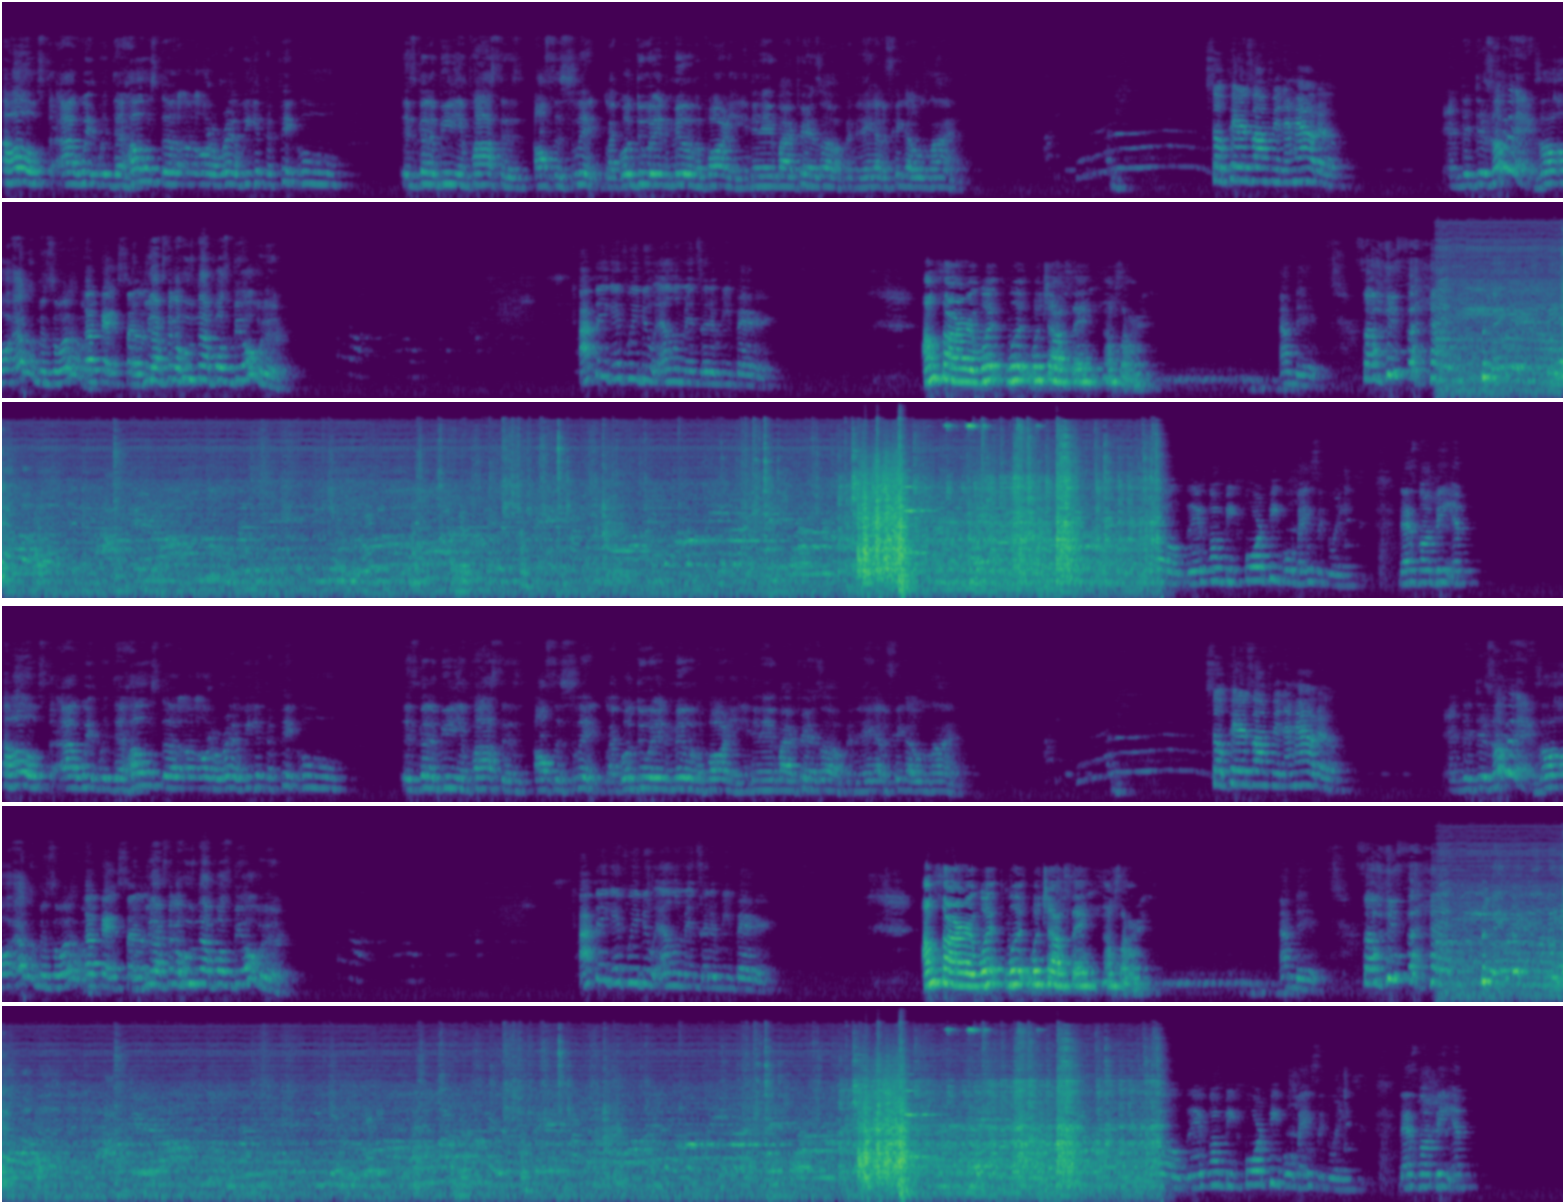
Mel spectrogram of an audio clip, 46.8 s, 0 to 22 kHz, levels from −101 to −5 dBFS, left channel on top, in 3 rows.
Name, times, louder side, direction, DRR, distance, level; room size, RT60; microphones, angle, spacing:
voice 1, 0.0-3.3 4.0-9.6 11.1-11.2 14.4-16.5 16.9-18.4 38.4-39.9 40.5-42.1, left 1 dB, 50° left, 0.7 m, -51 dB
voice 2, 10.9-13.4 16.4-17.1 19.1-19.2 21.4-23.3 28.4-30.2 30.5-32.8 34.3-37.7 39.5-40.3 40.9-42.4 42.7-44.7 45.2-45.8, equal, 10° left, 0.6 m, -51 dB
voice 3, 24.5-27.0 30.4-30.8, right 4 dB, 65° right, 0.5 m, -38 dB
sound 1, 29.9-42.8, left 1 dB, 85° left, 0.6 m, -38 dB
2.4 x 2.0 x 2.9 m
head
